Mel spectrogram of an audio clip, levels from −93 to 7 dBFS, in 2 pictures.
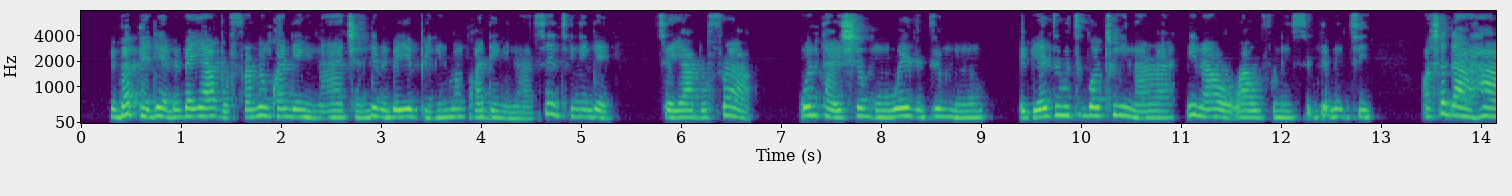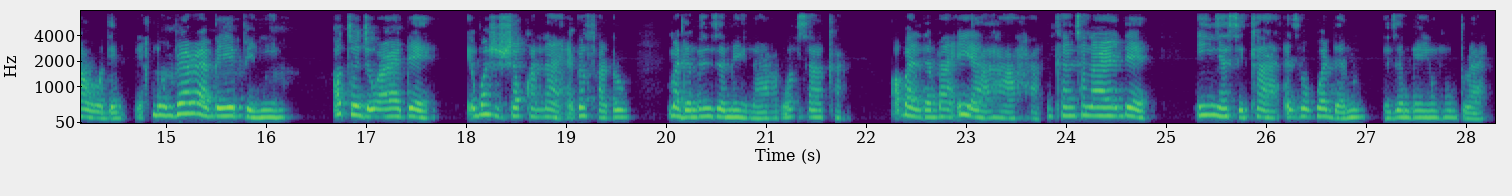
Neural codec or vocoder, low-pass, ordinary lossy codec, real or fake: vocoder, 22.05 kHz, 80 mel bands, Vocos; 7.2 kHz; none; fake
